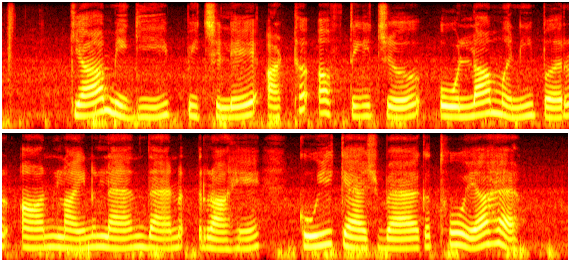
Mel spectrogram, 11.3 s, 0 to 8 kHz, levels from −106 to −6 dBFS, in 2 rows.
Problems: constant background noise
